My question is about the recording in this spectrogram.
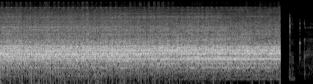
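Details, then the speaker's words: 2012 Hyundai Genesis running: constant loud rushing whine that stops at shutdown, traced to the idler pulley, which is being replaced. "It's making a crazy noise, and let's start it so you can hear that. Here's the noise it's making. It's coming from that idler pulley right there, so that's what I'll be changing."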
